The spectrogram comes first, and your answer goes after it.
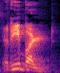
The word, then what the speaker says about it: ribald: Okay, next one is ribald. Ribald. The spelling is R-I-B-A-L-D. Ribald. Pronunciation is ribald, not ribald. Ribald.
